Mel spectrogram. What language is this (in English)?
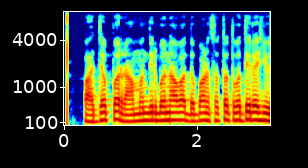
Gujarati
